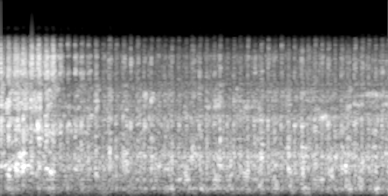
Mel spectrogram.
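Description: A sewing machine runs a continuous line of stitching through the lining of a silk saree blouse, giving a steady close-up buzzing whir that is slightly louder at the start.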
